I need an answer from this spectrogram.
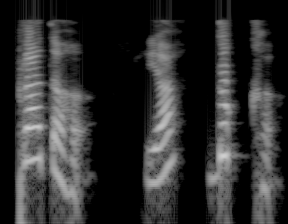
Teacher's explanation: विसर्ग के दो बिंदु होते हैं जो अक्षर के बाद लगते हैं। यह ह जैसी हल्की आवाज निकालते हैं।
